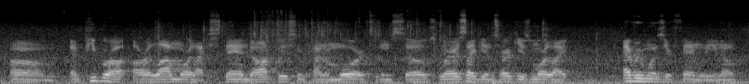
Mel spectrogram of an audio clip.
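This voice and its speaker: Amid noticeable background noise and audible room echo, a man talks at a very fast pace with a medium pitch and fairly even intonation. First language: Turkish. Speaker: music artist team member. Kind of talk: interview. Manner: hesitant, many fillers.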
